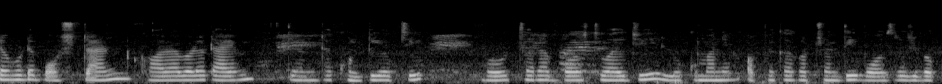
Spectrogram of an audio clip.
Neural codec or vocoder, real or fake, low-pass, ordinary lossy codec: none; real; 7.2 kHz; AAC, 48 kbps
